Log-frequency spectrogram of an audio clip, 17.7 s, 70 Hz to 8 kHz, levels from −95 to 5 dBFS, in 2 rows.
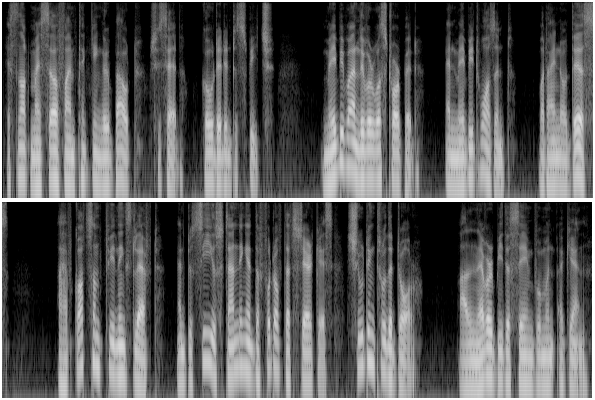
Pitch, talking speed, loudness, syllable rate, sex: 105 Hz, 170 wpm, -20 LUFS, 5.0 syllables/s, male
